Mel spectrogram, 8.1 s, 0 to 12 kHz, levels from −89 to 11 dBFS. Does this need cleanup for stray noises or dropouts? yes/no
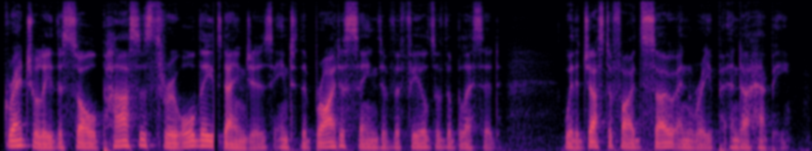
yes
